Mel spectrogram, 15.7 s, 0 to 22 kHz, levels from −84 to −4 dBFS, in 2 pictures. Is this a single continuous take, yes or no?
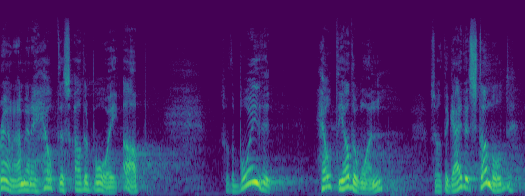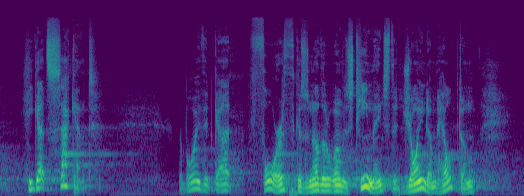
no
